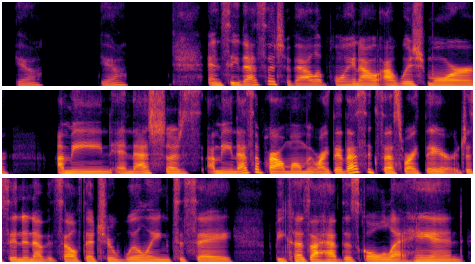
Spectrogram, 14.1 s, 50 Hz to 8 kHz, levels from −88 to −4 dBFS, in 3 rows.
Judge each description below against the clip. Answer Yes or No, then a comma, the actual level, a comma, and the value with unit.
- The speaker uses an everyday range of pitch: No, narrow, 1.8 semitones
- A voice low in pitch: No, medium, 160 Hz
